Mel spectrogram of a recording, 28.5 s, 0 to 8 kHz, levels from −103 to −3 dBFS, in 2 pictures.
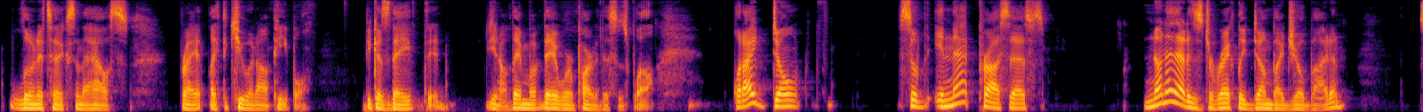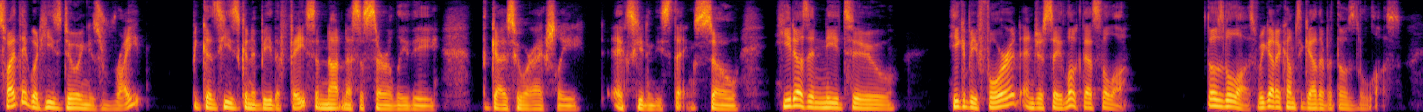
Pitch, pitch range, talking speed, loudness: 120 Hz, 105-140 Hz, 205 wpm, -19 LUFS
